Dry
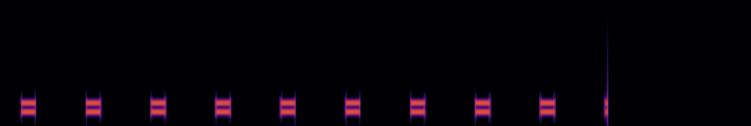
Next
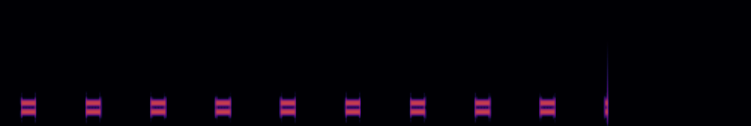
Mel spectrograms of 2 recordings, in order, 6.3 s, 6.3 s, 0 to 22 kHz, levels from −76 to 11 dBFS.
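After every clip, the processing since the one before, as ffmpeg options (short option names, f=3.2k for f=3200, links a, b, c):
-af "highpass=86,volume=-6dB"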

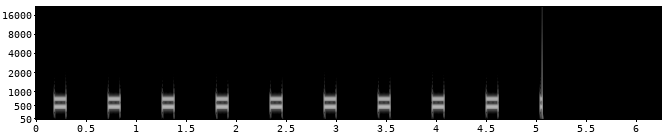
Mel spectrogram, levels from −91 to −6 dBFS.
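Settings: -af "equalizer=f=730:w=0.59:g=-10.5,volume=5.5dB"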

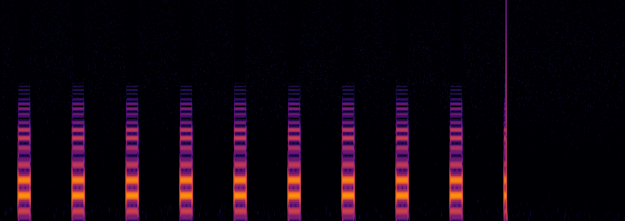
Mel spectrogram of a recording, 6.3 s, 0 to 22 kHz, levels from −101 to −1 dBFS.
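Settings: -af "asoftclip=type=tanh:threshold=-29dB,volume=8.5dB"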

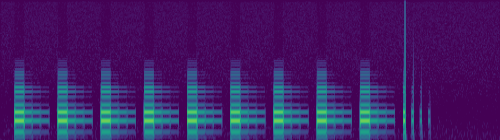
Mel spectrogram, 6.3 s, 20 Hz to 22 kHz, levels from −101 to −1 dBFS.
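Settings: -filter_complex "[0:a]asplit=2[a][b];[b]adelay=104,lowpass=f=2.3k:p=1,volume=-20dB,asplit=2[c][d];[d]adelay=104,lowpass=f=2.3k:p=1,volume=0.42,asplit=2[e][f];[f]adelay=104,lowpass=f=2.3k:p=1,volume=0.42[g];[a][c][e][g]amix=inputs=4:normalize=0,volume=1.5dB"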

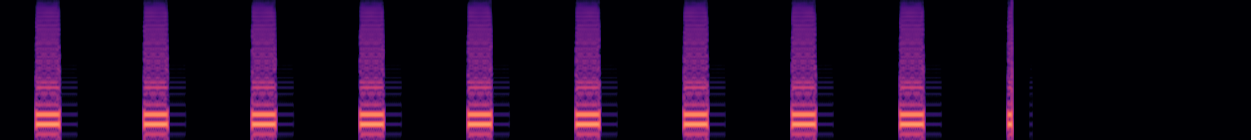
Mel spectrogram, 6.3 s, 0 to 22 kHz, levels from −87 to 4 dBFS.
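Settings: -af "acrusher=bits=5:mix=0:aa=0.5,volume=8dB"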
